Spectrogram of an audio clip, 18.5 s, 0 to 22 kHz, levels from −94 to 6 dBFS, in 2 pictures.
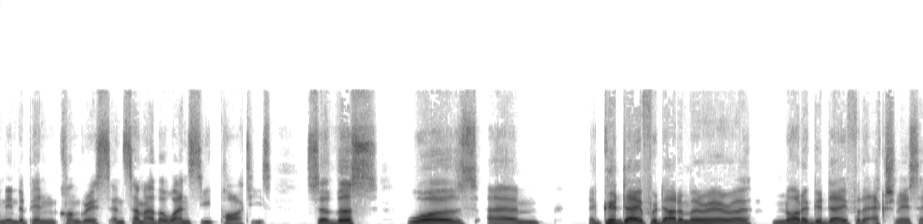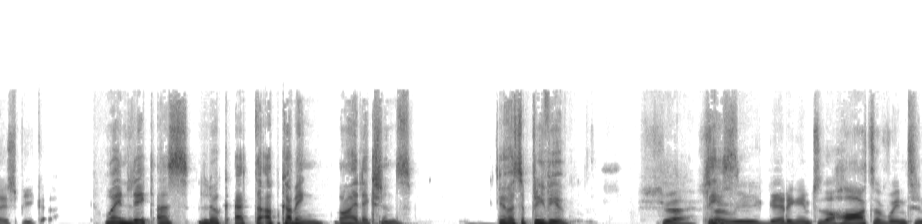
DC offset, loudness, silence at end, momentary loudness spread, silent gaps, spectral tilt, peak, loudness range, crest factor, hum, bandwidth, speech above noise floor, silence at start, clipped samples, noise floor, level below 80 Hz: under 0.1%; -19 LUFS; 0 s; 15 LU; none; -6 dB/octave; -2 dBFS; 5 LU; 18 dB; none; 13 kHz; 50 dB; 0 s; under 0.1%; -69 dBFS; -66 dBFS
